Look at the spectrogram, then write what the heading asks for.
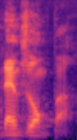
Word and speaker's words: Denzongpa: His name is Shring Primizo Denzongpa. Very, very difficult to pronounce.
